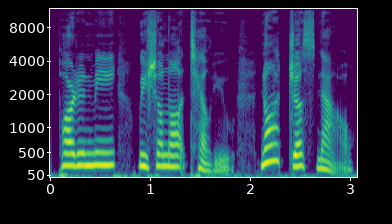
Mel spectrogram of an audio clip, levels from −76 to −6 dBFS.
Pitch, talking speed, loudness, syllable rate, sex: 220 Hz, 175 wpm, -15 LUFS, 4.5 syllables/s, female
